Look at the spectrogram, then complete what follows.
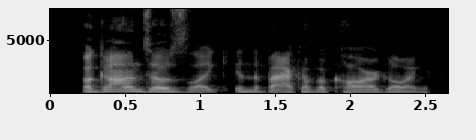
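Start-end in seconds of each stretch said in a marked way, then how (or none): none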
